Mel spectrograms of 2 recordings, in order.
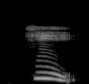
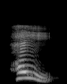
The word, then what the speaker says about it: he: OK，首先第一个男性他这个代词读作是 he he，而很多同学呢都会把这样的一个词读成是 hey。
